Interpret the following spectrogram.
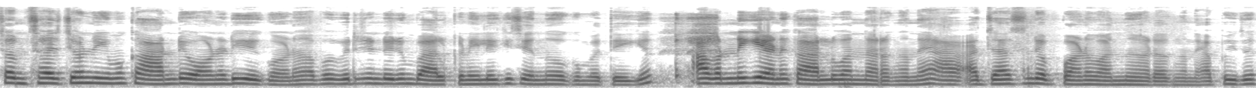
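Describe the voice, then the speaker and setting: A woman in a chatty, rapid retelling of a TV serial episode, full of repeated fillers. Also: mid-range voice, steady tone, warm tone. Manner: fast, chatty retelling that keeps repeating little filler words.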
